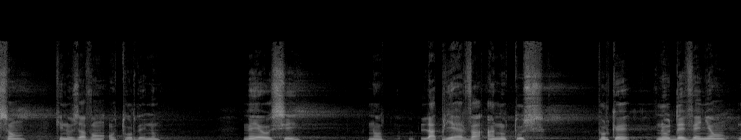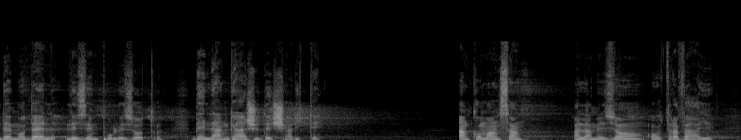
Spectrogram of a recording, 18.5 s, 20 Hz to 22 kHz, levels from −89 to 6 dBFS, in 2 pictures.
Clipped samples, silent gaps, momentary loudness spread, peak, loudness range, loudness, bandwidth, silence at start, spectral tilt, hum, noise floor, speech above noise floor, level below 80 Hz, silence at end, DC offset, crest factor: under 0.1%; none; 16 LU; -14 dBFS; 3 LU; -38 LUFS; 15.5 kHz; 0 s; -4 dB/octave; none; -75 dBFS; 37 dB; -68 dBFS; 0.1 s; under 0.1%; 24 dB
